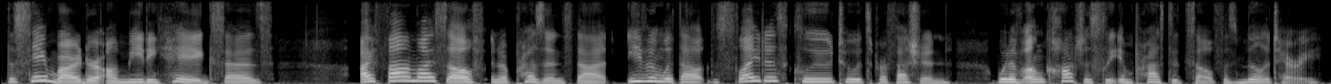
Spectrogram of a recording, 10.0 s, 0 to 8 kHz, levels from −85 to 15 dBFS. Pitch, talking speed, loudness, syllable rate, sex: 245 Hz, 175 wpm, -18 LUFS, 5.6 syllables/s, female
